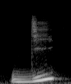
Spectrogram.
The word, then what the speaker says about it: dit: Dire, IRE as well, will give you dit, same thing here, IT, but then you pronounce it I, okay.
